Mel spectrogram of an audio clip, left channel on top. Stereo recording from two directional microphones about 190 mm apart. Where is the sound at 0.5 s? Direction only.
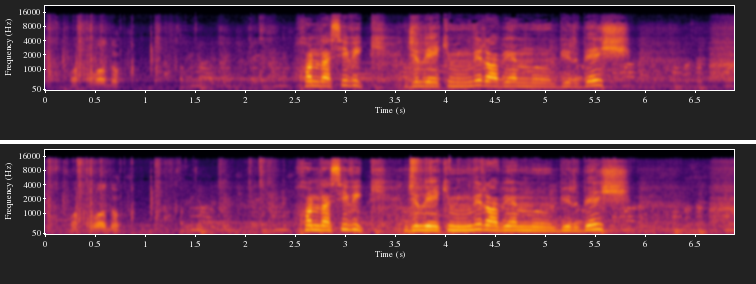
55° right (ahead or behind).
